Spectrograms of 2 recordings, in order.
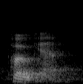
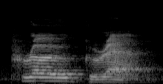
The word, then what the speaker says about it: program: to our previous example suppose I pronounce this word as pogam that's incorrect because the r sound is missing if I want to fix this mistake quickly I will exaggerate the r sound program here's another example let's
